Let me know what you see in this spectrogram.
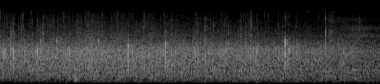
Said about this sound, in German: Einen ganz herzlichen Applaus bitte nochmal. Applaus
